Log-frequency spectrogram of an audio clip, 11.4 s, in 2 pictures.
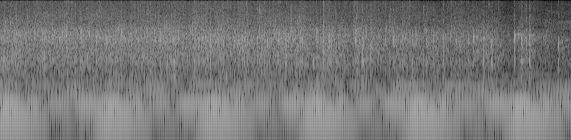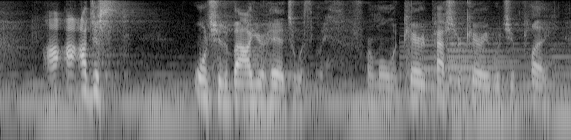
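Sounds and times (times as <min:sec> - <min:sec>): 
audience clapping hands: 0:00.0 - 0:06.0
speech: 0:06.2 - 0:07.0, 0:07.7 - 0:11.4.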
